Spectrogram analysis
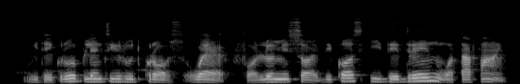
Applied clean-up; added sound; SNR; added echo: none; none; none; none.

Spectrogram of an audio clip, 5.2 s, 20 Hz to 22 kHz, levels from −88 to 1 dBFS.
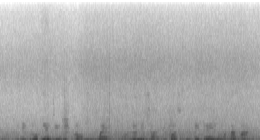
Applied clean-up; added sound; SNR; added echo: none; Insect; 1 dB; none.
